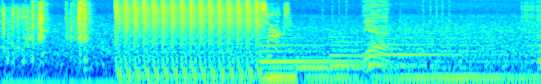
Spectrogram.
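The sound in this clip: A gunshot sound effect: a couple of sharp cracks, then a loud, rapid burst of machine-gun-style fire lasting about a second and a half, followed by sustained electronic tones.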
